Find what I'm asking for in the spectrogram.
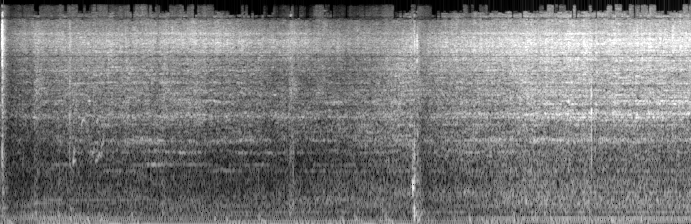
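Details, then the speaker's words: Honda Integra just fitted with Yonaka motor mounts, idling on a cold day, heard from outside: steady idle with a rough, puffing edge and faint irregular ticks; owner suspects an exhaust joint where he forgot to fit a gasket. "I think that's the uh the uh the spot where I forgot to put a uh a exhaust gasket at."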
